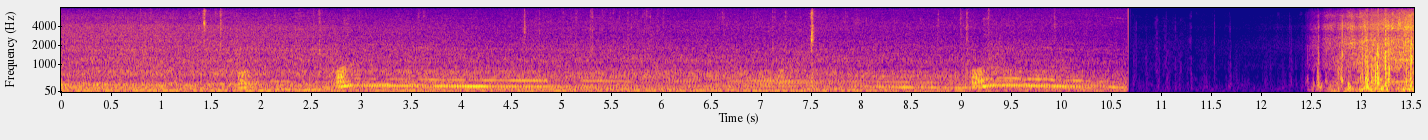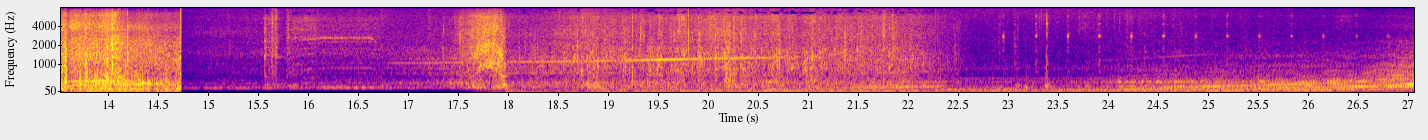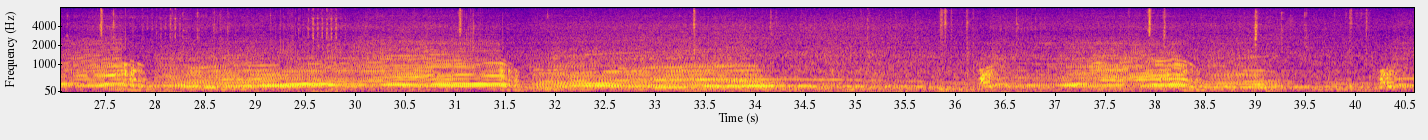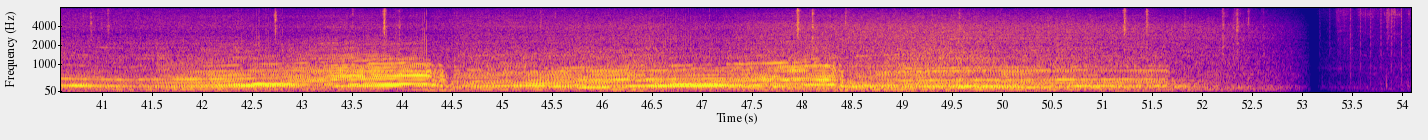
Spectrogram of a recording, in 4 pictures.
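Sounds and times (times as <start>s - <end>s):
car engine accelerating: 0.0s - 10.7s, 13.2s - 53.2s.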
